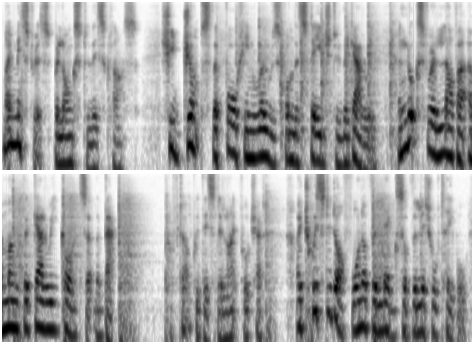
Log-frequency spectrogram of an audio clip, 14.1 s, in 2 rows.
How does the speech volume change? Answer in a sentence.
The loudness of the talking goes down, then up.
